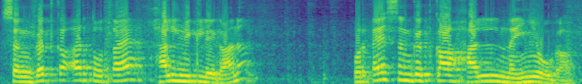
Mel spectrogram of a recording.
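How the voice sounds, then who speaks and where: A male math teacher giving a classroom lesson, quizzing his students and answering his own questions, and drawing out the key terms slowly. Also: high-pitched, expressive, darkish tone, a little hiss or hum, low-quality recording. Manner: slows to a drawn-out pace on key terms.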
